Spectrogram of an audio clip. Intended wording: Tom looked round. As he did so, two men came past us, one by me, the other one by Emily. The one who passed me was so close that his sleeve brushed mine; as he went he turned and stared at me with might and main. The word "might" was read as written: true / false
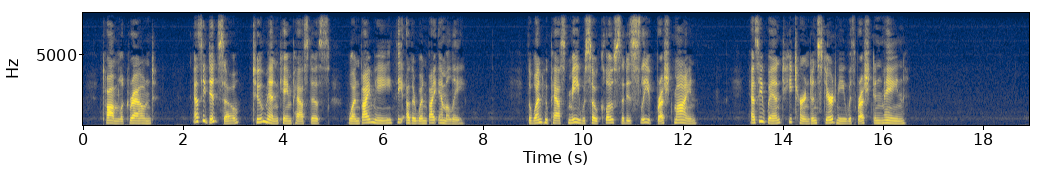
false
